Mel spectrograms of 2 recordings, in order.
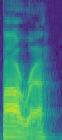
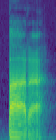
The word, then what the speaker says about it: para: so it's asuka and the same thing again with ere sounding like a d sound so this isn't para it's para agregamos un poco sounds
